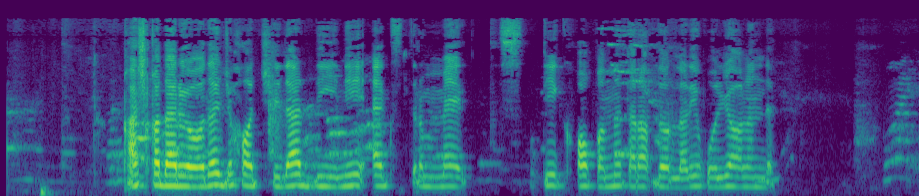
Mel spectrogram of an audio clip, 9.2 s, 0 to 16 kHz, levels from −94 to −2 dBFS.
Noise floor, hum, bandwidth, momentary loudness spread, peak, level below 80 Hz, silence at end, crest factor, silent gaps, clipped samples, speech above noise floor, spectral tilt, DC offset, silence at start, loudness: -71 dBFS; none; 11.5 kHz; 16 LU; 0 dBFS; -54 dBFS; 0.1 s; 22 dB; none; under 0.1%; 50 dB; -4 dB/octave; under 0.1%; 0.05 s; -21 LUFS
